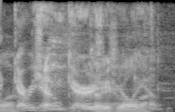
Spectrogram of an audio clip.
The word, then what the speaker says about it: Garagiola: Major League journeyman Joe Garagiola. Did I say that right? – Garagiola.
